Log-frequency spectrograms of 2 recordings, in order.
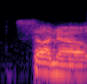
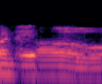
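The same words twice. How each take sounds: First: The final O is short and clipped. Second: The final O is long and drawn out. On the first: The speaker calls it wrong. "I mispronounced that" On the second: The speaker calls it right. "O, like drawn out, right?"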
